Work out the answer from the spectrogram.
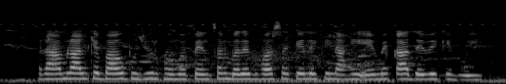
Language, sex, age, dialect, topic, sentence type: Bhojpuri, female, 18-24, Western, banking, question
